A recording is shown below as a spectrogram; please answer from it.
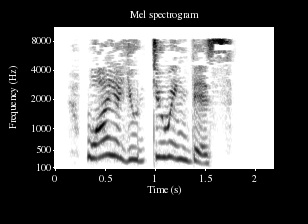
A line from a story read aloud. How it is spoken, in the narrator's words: I shouted now, ready at last, feeling the rage course through my veins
